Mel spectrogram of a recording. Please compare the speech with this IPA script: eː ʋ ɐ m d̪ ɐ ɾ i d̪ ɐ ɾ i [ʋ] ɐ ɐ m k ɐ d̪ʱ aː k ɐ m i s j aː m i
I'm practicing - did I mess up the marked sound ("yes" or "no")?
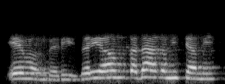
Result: yes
